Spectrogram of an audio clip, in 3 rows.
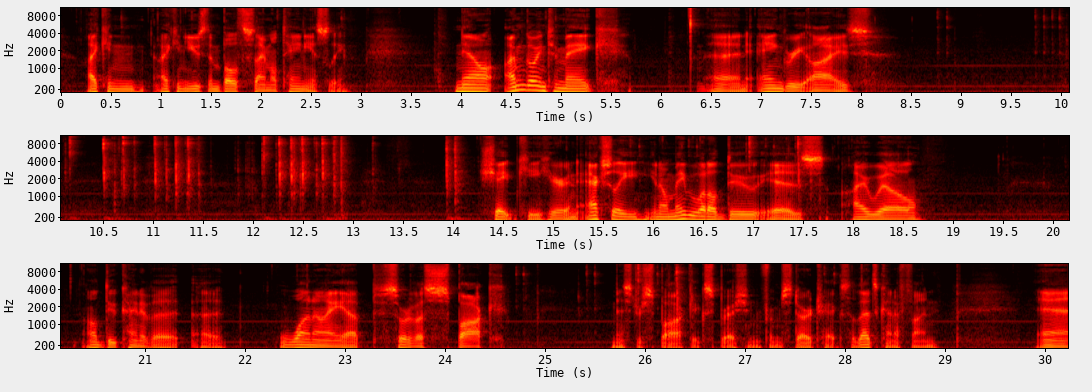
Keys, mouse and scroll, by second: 1.3 click, 2.2 click, 4.9 click, 8.8 click, 9.8 click, 9.9-13.4 drag, 15.8 Tab, 15.8 click, 16.4 click, 17.2 shift+click, 17.5 g, 25.4 click, 26.1 shift+click, 26.4 g.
